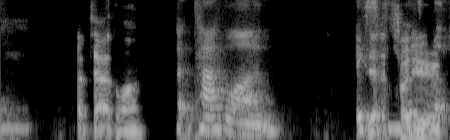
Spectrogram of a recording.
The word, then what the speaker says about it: heptathlon: Heptathlon.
